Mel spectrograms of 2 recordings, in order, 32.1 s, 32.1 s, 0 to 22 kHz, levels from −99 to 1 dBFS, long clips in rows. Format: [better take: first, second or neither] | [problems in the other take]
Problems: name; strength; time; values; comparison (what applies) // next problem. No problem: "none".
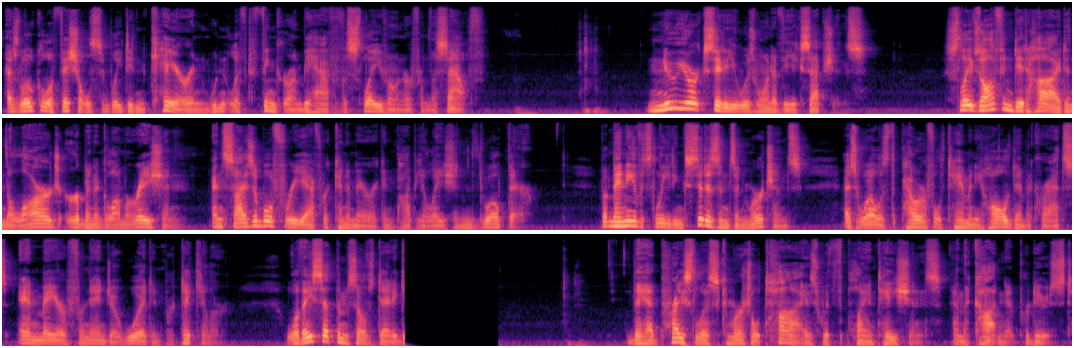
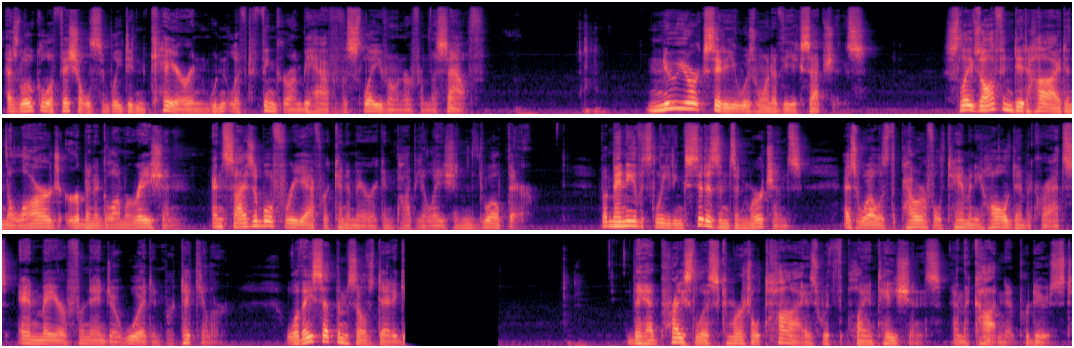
neither | audio cutting out; at 25 s for 1 s; the same in both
